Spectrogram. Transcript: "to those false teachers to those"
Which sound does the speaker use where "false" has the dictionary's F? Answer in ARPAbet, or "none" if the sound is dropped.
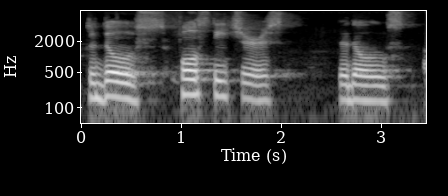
F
